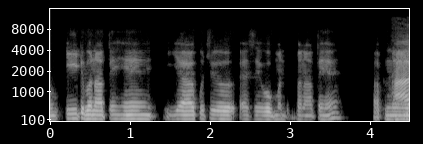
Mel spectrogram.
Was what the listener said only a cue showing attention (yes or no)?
no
